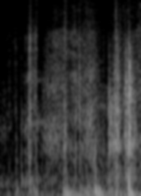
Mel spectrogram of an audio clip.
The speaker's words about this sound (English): if you can hear my paper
